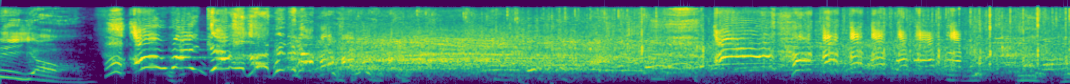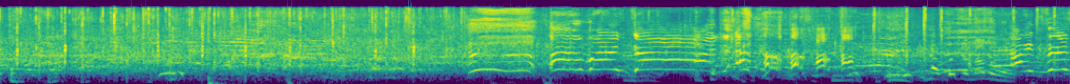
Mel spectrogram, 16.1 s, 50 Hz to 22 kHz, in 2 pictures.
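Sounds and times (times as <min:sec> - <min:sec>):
studio audience laughing and clapping: 0:01.6 - 0:16.0.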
